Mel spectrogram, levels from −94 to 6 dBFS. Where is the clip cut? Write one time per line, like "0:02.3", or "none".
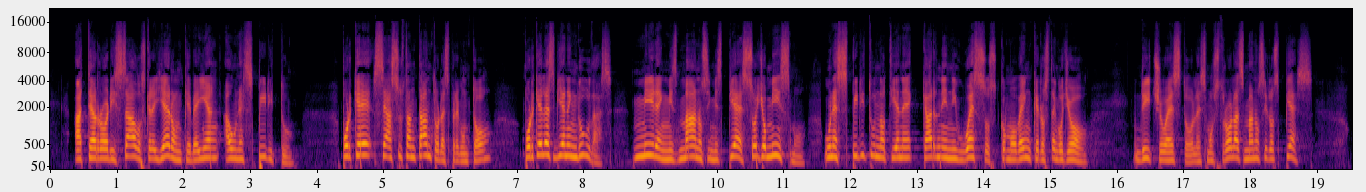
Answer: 0:11.6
